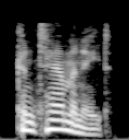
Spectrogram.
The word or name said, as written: contaminate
